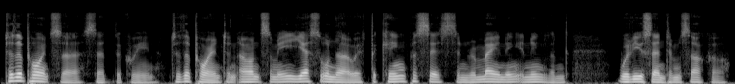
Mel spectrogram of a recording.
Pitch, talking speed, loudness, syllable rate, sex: 110 Hz, 235 wpm, -19 LUFS, 5.3 syllables/s, male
